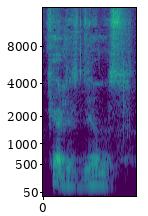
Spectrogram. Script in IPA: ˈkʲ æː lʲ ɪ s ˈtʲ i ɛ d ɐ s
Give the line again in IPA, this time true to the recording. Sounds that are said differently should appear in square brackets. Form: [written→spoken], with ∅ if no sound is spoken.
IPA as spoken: ˈkʲ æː lʲ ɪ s [ˈtʲ→ˈdʲ] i ɛ [d→n] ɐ s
